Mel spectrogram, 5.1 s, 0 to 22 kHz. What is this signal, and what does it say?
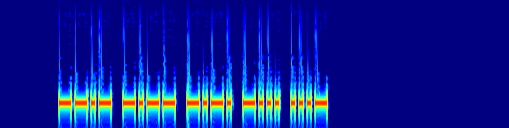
Morse code, heard as a keyed tone, about 30 wpm, 700 Hz. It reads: QYCBV
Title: Code Groups - 5 Letters - 30wpm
